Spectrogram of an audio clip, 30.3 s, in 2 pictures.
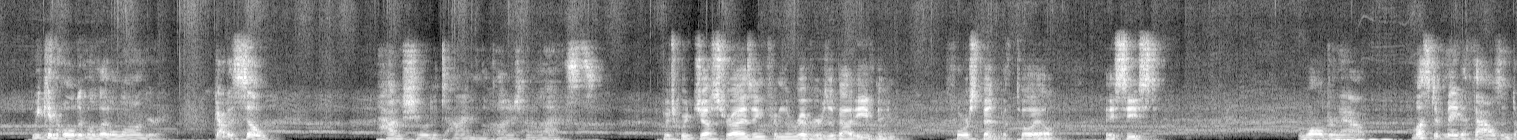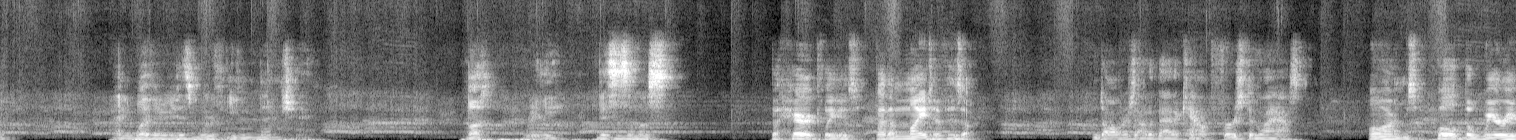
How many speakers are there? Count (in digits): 3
